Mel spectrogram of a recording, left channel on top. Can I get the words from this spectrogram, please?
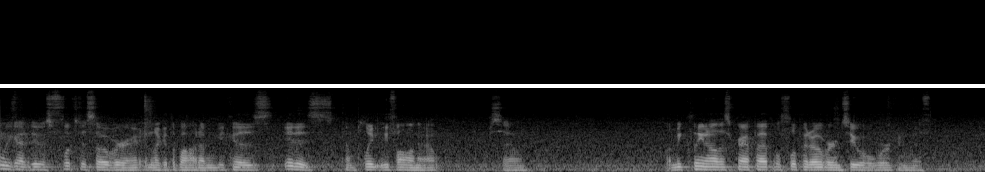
we got to do is flip this over and look at the bottom because it is completely fallen out. So let me clean all this crap up. We'll flip it over and see what we're working with.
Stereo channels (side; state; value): left; silent; digital silence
